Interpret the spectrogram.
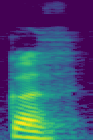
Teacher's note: Bizde ise G arkada olduğu için Ö de merkezi biraz arkada. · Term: Merkezi Ö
